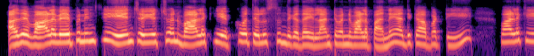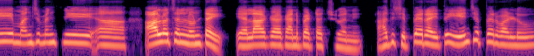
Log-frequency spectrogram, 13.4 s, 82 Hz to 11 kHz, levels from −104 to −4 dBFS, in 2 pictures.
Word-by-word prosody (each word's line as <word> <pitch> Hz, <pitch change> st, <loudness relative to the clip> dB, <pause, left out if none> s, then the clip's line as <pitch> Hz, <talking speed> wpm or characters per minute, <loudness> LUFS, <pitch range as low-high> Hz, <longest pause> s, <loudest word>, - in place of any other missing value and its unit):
అదే. 255 Hz, +5 st, +7 dB
వాళ్ళ 215 Hz, +5 st, +8 dB
వైపు 280 Hz, +3 st, +7 dB
నుంచి 315 Hz, +2 st, -3 dB, 0.2 s
ఏం 265 Hz, +2 st, +5 dB
చేయొచ్చు 275 Hz, +2 st, +2 dB
అని 300 Hz, -, -2 dB
వాళ్ళకి 260 Hz, +6 st, +3 dB
ఎక్కువ 290 Hz, +6 st, -3 dB
తెలుస్తుంది 270 Hz, 0 st, -2 dB
గదా! 215 Hz, +1 st, -1 dB
ఇలాంటివన్నీ 230 Hz, +2 st, -3 dB
వాళ్ళ 220 Hz, 0 st, +2 dB
పనే 205 Hz, +9 st, -2 dB
అది 255 Hz, +1 st, -7 dB
కాబట్టి, 225 Hz, -2 st, -4 dB, 0.6 s
వాళ్ళకి 300 Hz, +2 st, 0 dB, 0.3 s
మంచి 265 Hz, +3 st, -7 dB
మంచి 275 Hz, 0 st, -8 dB, 0.4 s
ఆహ్, 210 Hz, -2 st, -6 dB, 0.4 s
ఆలోచనలుంటాయి 255 Hz, -, 0 dB, 0.3 s
ఎలాగా 220 Hz, +2 st, -2 dB
కనిపెట్టొచ్చు 205 Hz, -2 st, -8 dB
అని. 155 Hz, -2 st, -14 dB, 0.3 s
అది 275 Hz, +6 st, -9 dB
చెప్పారైతే 235 Hz, 0 st, -4 dB, 0.2 s
ఏం 250 Hz, -, -4 dB
చెప్పారు 285 Hz, -4 st, -8 dB
వాళ్ళు? 215 Hz, -1 st, -7 dB
250 Hz, 130 wpm, -20 LUFS, 220-275 Hz, 0.6 s, వాళ్ళ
